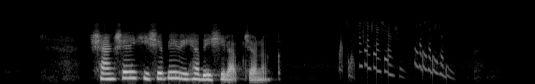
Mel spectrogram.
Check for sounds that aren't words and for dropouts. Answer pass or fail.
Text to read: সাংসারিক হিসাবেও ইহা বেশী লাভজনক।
fail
